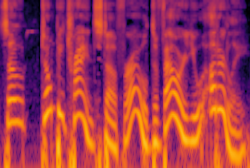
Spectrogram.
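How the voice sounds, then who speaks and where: Putting on a character voice at an extremely high pitch, a man talks at a moderate pace. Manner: cheery; menacing threat delivered cheerily.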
